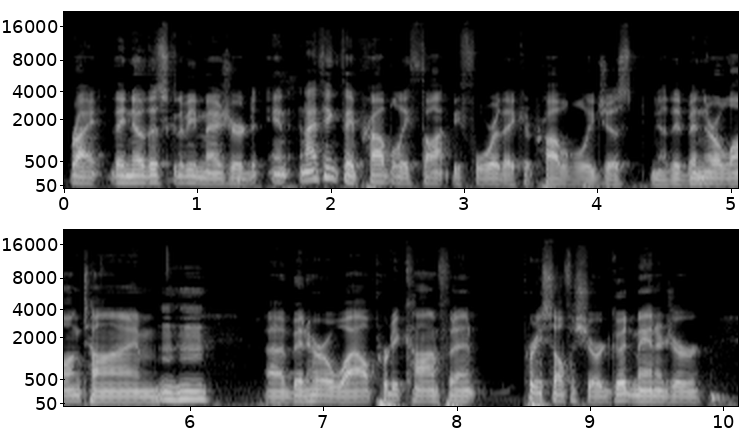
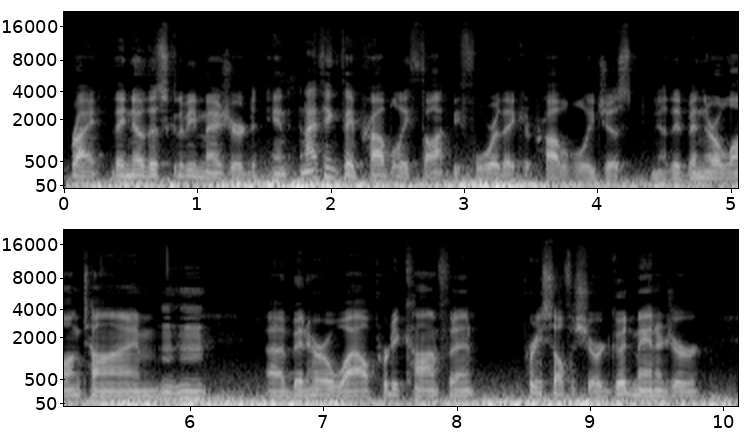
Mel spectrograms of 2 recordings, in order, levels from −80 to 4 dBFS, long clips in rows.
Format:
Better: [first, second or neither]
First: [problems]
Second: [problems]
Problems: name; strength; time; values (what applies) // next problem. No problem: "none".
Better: first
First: none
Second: low rumble; noticeable; throughout; 20 dB below the speech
